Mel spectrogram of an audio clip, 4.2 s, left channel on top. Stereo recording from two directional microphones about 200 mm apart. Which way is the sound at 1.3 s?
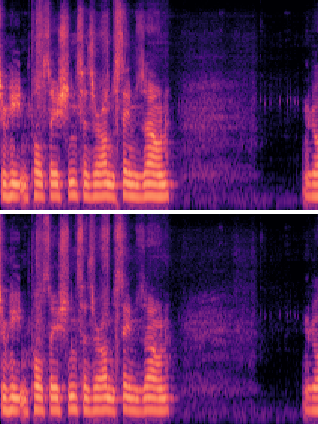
10° left (ahead or behind).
